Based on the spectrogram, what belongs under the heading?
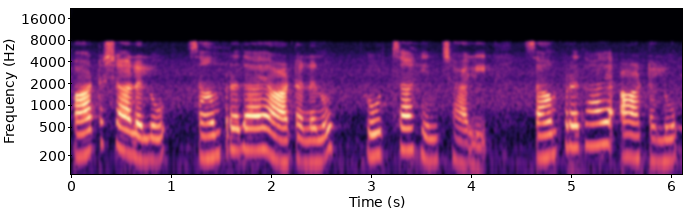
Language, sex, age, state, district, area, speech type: Telugu, female, 18-30, Telangana, Ranga Reddy, urban, spontaneous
